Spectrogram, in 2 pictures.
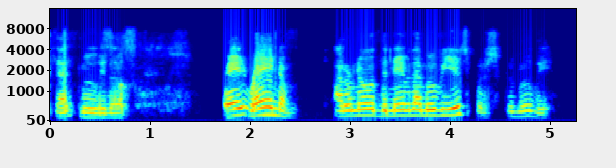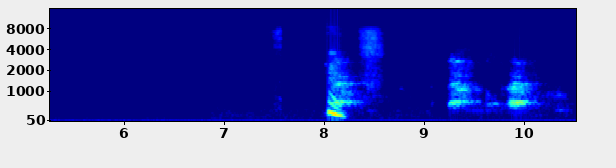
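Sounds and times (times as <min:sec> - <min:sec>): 
speech: 0:00.1 - 0:01.1, 0:01.8 - 0:05.1
dog barking: 0:09.2 - 0:10.5.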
